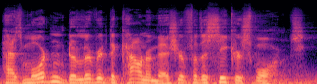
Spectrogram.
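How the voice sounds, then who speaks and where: A man playing a calculating, authoritative spymaster in a video game, speaking in a measured, commanding way. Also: a little high, animated, darkish tone, a little hiss or hum, lightly acted. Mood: grave, calculating. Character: calculating, authoritative middle-aged male spymaster boss.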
